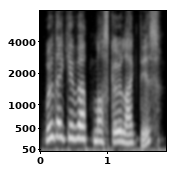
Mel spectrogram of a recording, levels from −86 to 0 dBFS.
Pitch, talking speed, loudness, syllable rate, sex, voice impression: 235 Hz, 220 wpm, -16 LUFS, 4.7 syllables/s, male, very masculine, slightly old, thick, tensed, powerful, bright, soft, clear, slightly halting, slightly raspy, slightly cool, intellectual, refreshing, very sincere, very calm, mature, friendly, slightly reassuring, slightly unique, slightly elegant, wild, slightly sweet, lively, kind, slightly modest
